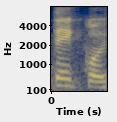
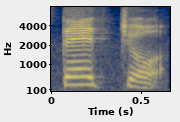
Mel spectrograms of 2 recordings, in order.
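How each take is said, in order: First: The middle consonant is a k sound. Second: The middle consonant is a ch sound. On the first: The speaker calls it wrong. "But it's not teko" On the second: The speaker calls it right. "It's techo"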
